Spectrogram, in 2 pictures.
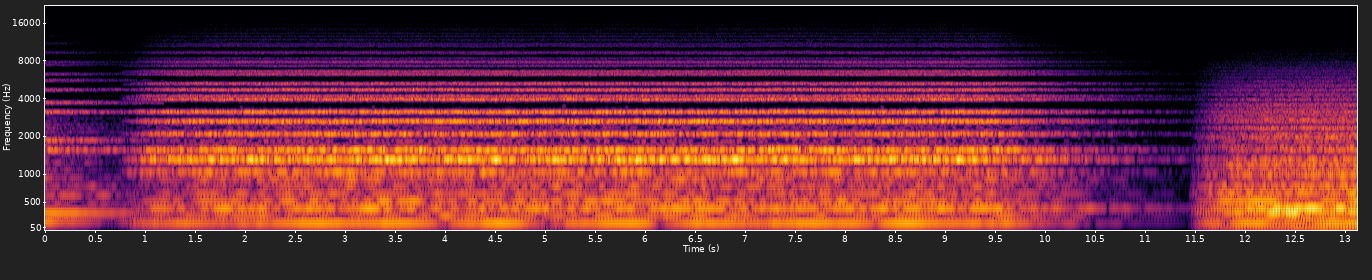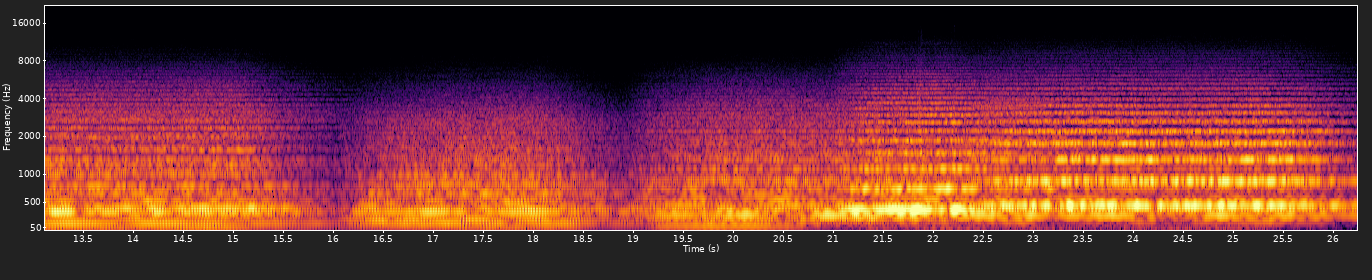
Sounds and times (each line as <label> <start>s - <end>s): classical strings 11.5s - 26.2s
